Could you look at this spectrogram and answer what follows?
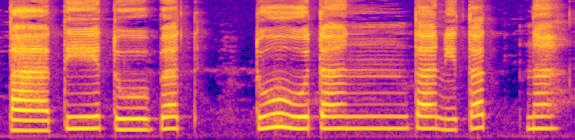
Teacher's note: Lafalkan huruf Ta dengan menyentuhkan ujung lidah dengan gusi gigi seri bagian atas dengan mengalirkan sedikit nafas kita.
